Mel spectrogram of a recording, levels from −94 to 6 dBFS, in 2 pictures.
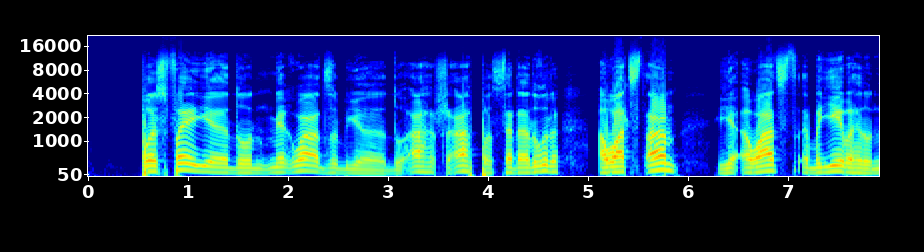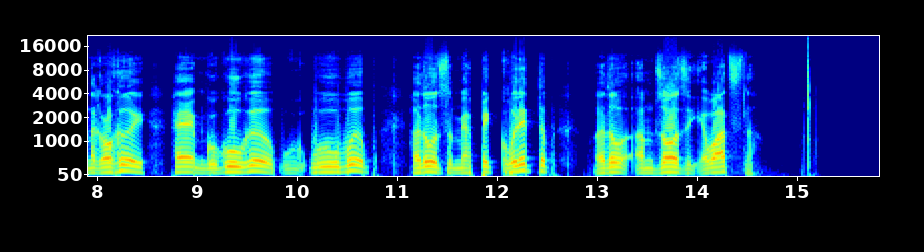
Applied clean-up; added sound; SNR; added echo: none; none; none; none.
